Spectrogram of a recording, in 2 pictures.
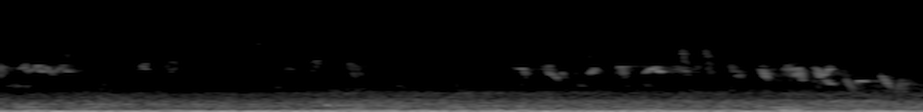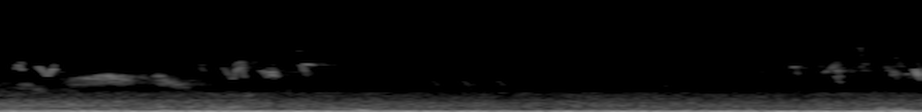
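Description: Small birds chirping, many short high chirps scattered throughout, over a steady low rumble of outdoor background noise.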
